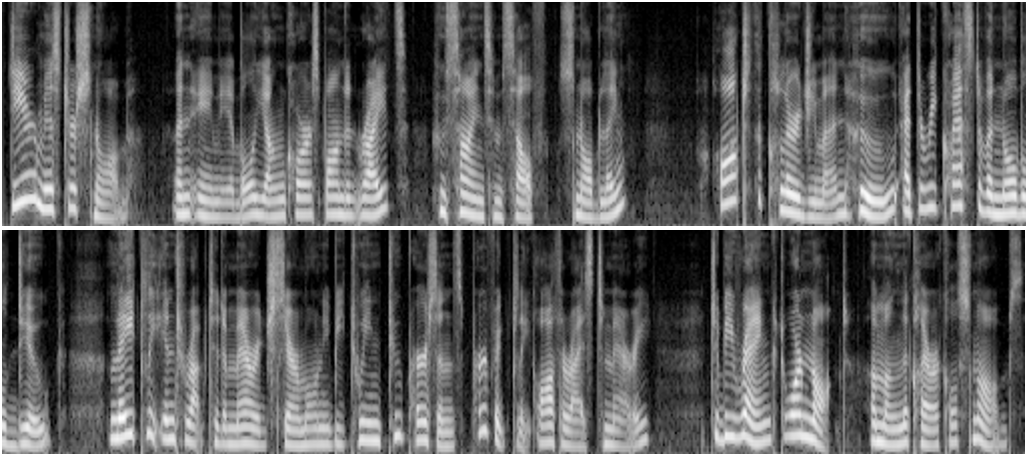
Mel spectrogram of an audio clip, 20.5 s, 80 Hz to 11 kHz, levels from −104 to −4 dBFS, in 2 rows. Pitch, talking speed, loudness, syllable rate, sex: 210 Hz, 130 wpm, -21 LUFS, 4.6 syllables/s, female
